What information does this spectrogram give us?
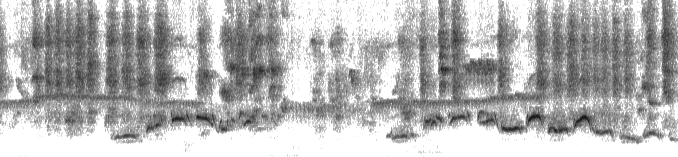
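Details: Common starling, trained to speak, sings loudly: rapid rattling clicks alternate with repeated down-slurred and up-swept whistles, phrases recurring every second or so over a sustained high thin tone.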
